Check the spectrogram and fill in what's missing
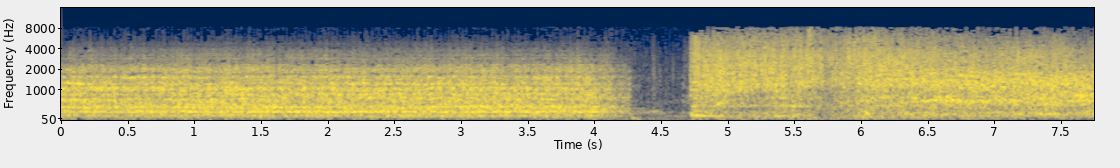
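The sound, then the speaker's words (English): A train to Buffalo, New York rumbles along with a loud, steady mechanical roar and rattling. The noise briefly drops away for a moment, then returns brighter and harsher, continuing with clattering texture. “Come on, let's jump on the train.”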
